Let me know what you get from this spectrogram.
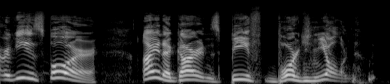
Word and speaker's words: bourguignon: I promised that I would look up how to pronounce it because I didn't want to sound like an idiot. – Bourguignon. – I forgot. But y'all know, y'all can picture the word. It's bourguignon.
